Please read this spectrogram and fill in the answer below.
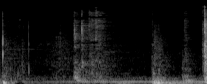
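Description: A phone handled close to a wooden door's edge: a sharp click at the start, then a soft knock and rustle just under a second in and a duller thump about a second and a half in, over a steady low hum.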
